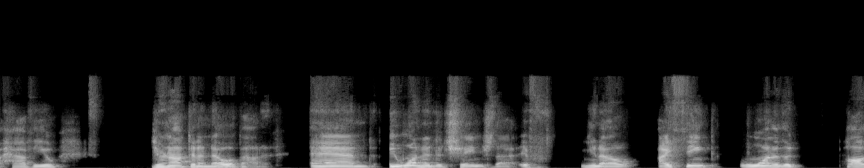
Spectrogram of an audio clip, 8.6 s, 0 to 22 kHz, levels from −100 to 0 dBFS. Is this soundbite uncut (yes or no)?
no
